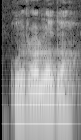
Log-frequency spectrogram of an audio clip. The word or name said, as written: urólogo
